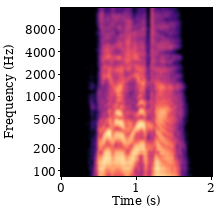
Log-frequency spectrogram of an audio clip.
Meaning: inflection of viragiert: 1. strong/mixed nominative masculine singular 2. strong genitive/dative feminine singular 3. strong genitive plural
- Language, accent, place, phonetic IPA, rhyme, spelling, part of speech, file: German, Germany, Berlin, [viʁaˈʒiːɐ̯tɐ], -iːɐ̯tɐ, viragierter, adjective, De-viragierter.ogg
